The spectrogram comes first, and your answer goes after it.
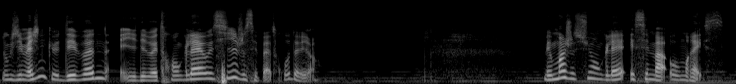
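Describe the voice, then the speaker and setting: A fairly high-pitched woman streams a racing game at normal speed, pausing often, with soft music and engine noise in the background. She talks excitedly to viewers in live commentary, yelping at errors and teasing herself.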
